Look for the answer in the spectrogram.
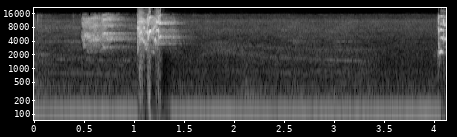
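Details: A lovebird's piercing, scratchy chatter, used to lure other lovebirds into song, comes as two quick harsh bursts near the start and a brief squeak at the end, a constant low hum in the background.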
